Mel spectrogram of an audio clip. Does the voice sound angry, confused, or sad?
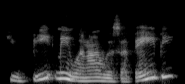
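confused. It is said in a confused tone. The child is confused about it. "or confusion?"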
